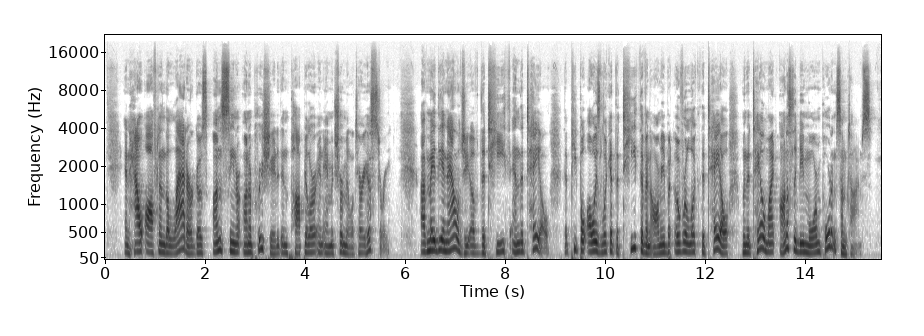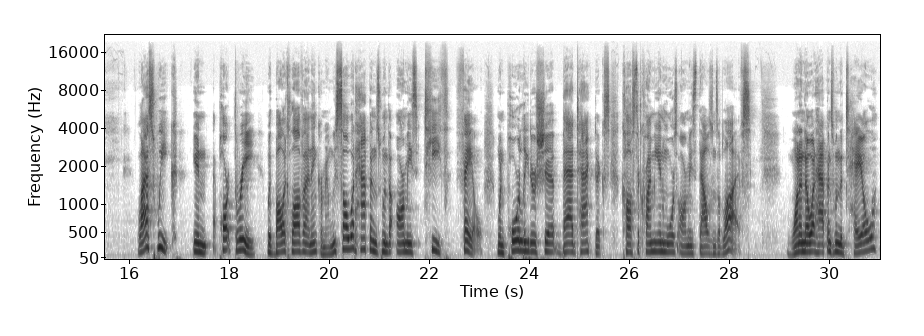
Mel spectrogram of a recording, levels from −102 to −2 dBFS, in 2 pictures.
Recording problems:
none

